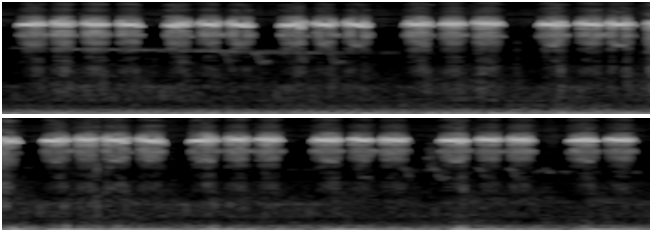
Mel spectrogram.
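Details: Hungry cuckoo chick clamouring as its foster father brings food, a butterfly pushed into its mouth; sharp, high, sizzling notes in repeated bursts of three to five, continuous and urgent.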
